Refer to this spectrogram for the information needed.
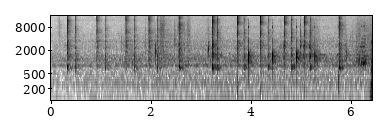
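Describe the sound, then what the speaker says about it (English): Relays in a lightning-damaged NuTone IMA4406 intercom master station click sharply and irregularly, many small close ticks over a faint hum, some mixed with button presses. "So you can hear the relays click"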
